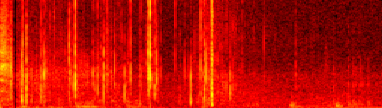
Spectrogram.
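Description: A foil wrapper crinkles close by.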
